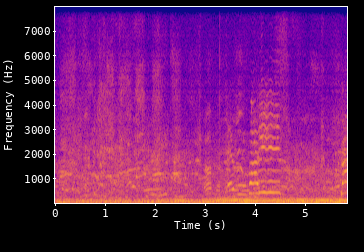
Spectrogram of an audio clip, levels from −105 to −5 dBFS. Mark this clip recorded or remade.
remade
